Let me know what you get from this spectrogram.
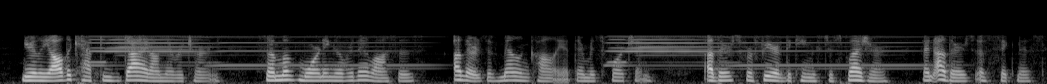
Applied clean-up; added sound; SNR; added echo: none; Harmonica; 13 dB; none.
